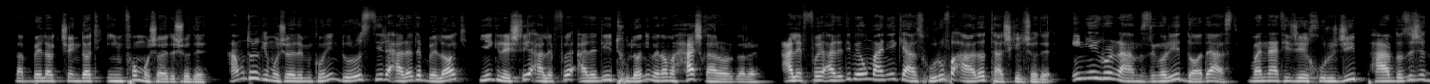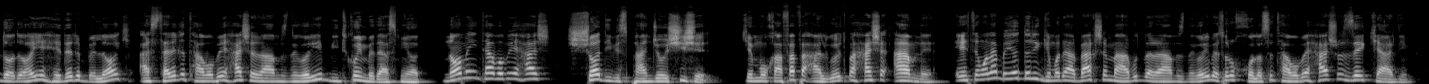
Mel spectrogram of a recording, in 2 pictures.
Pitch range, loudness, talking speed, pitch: 145-205 Hz, -22 LUFS, 185 wpm, 160 Hz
